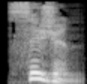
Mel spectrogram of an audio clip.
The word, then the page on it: scission: British English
